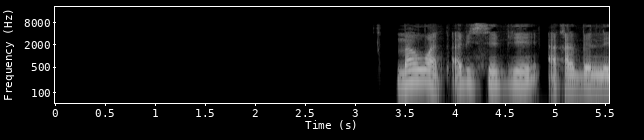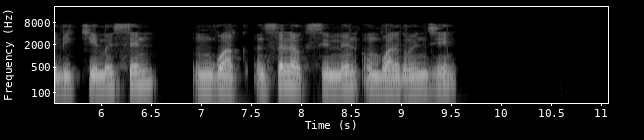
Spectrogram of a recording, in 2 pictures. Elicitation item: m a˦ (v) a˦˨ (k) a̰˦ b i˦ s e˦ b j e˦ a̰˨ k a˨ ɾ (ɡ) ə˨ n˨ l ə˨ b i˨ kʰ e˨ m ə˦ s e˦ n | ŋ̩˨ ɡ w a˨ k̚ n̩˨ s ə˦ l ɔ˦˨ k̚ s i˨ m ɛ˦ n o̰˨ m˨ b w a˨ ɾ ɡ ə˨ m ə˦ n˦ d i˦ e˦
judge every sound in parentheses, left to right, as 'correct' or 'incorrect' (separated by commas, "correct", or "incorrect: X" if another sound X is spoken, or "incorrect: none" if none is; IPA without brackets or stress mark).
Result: incorrect: w, incorrect: t, incorrect: b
